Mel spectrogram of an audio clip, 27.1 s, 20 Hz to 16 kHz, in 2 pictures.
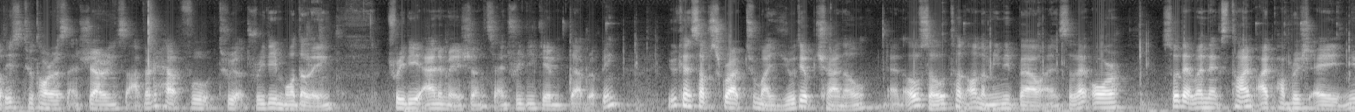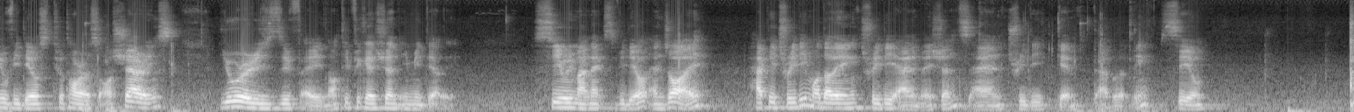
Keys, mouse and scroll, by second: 6.0 right click, 6.7 click, 8.3-9.5 drag, 9.7 drag, 10.3 click, 10.9 click, 11.8 click, 12.6-21.0 typing, 16.3-17.2 drag, 24.3 x, 24.6 c.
